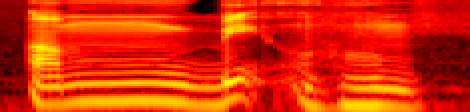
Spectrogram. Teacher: حمزہ پہ جزم آ رہی تھی اس لیے ہم نے جھٹکا دیا ہے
